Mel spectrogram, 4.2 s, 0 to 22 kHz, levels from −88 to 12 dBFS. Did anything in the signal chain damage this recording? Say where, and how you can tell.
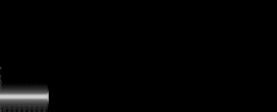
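Yes, at the codec decode stage. Compressed frames were skipped between 0.71 and 0.73 s. The sound jumps forward by roughly 70 ms. Whole frames never reached the output.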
